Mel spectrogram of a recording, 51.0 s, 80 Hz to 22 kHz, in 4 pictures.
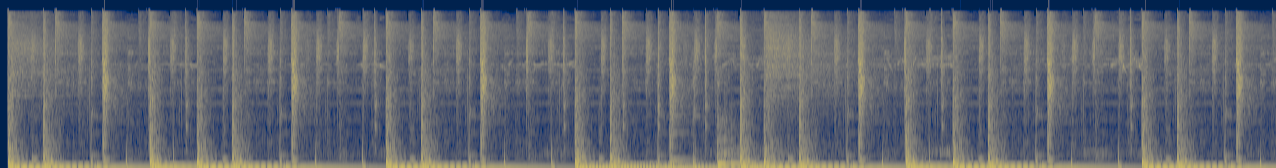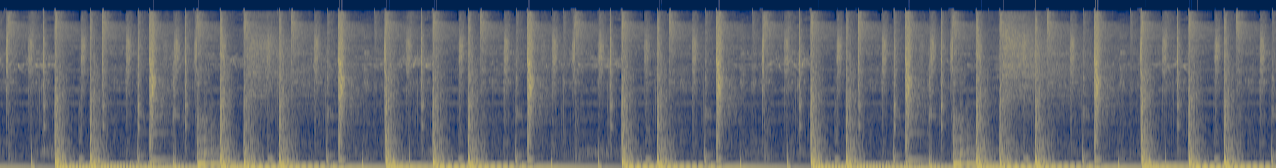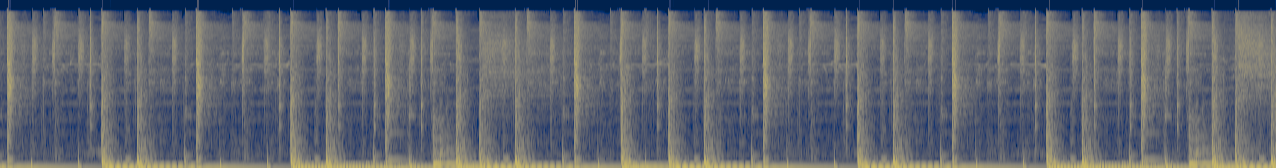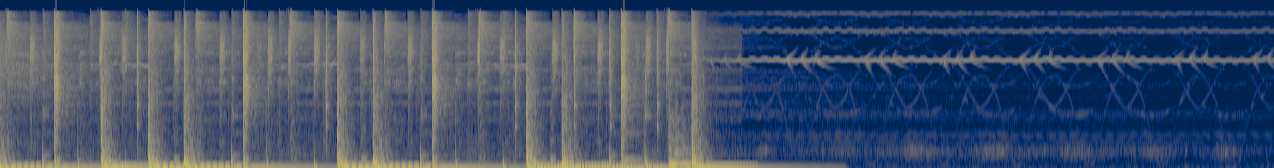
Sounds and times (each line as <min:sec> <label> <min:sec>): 0:00.1 Dirty Dubstep Drumloop 0:46.1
